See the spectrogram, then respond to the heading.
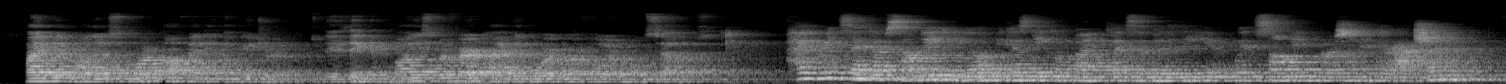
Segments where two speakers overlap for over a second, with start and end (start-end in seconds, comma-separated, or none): none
